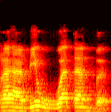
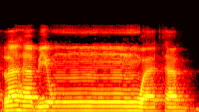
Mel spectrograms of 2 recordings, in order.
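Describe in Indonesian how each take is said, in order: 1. Dengung sebelum watab dipotong pendek. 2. Dengung sebelum watab ditahan lebih lama. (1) "jangan langsung lahabi watab" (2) "di situ ada dengung, kita tahan dulu dua harokat"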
